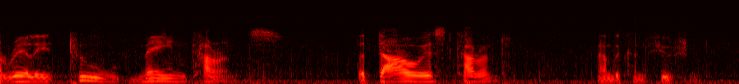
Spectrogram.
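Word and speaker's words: Taoist: Now, Chinese thinking of which there are really two main currents, the Dowist current and the Confucian. Dowist that's spelled T AO I S T and Confucian.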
